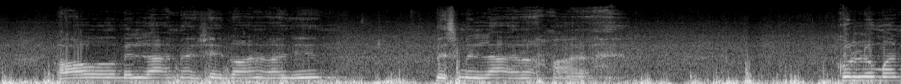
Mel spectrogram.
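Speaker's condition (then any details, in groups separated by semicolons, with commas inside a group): Difficulty speaking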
